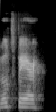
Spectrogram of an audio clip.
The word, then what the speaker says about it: Wilkes-Barre: Wilkes-Barre Rail Riders, where we got rained out.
